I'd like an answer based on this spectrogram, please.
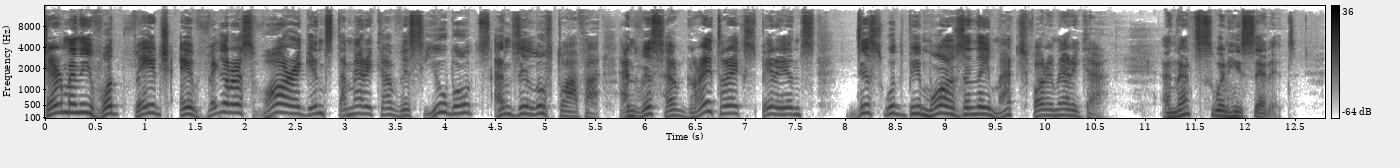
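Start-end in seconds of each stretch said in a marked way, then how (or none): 0.0-10.6 bad, laid-on German accent with raised pitch. Quoting Hitler's speech about war with America, in a bad German accent as Hitler. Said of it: "I'm going to use my bad German accent for this".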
